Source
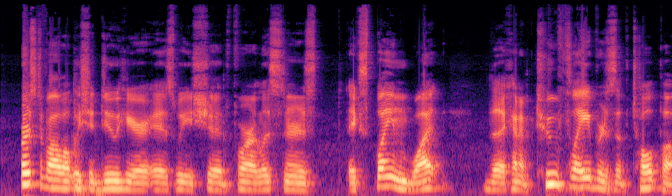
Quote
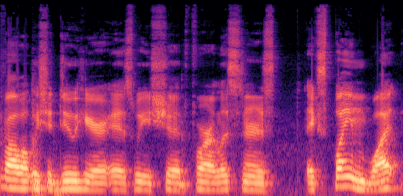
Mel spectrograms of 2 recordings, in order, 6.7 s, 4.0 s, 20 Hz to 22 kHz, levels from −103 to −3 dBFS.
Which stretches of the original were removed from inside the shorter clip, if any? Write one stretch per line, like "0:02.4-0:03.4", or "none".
none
